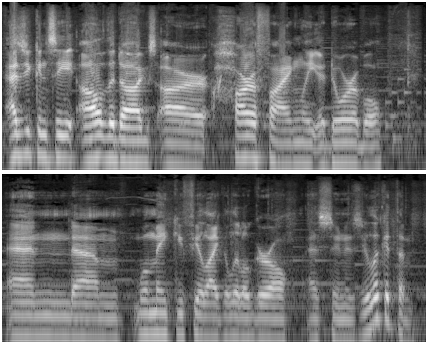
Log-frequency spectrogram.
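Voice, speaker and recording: Over faint background music, a man delivers a casual, sarcastic voice-over reviewing a video game, chatty and amused and frequently laughing, with plenty of fillers. His voice is lowish and fairly bright, with a steady tone at normal speed.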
